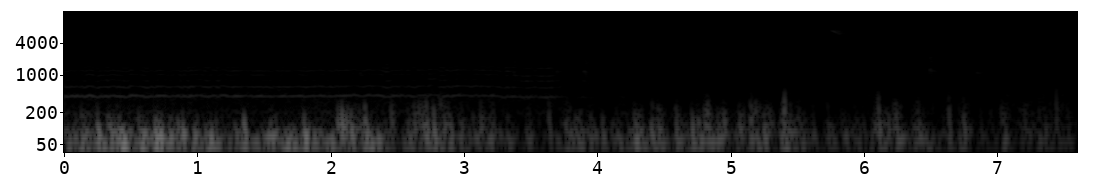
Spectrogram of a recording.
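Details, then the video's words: Spring honey bee near Eastern Redbuds, a close, steady buzzing drone with a clear humming tone lasting nearly four seconds, then fading into soft rustling and low rumble, with a faint bird chirp later. "Relaxing Sounds of Honey Bees"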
